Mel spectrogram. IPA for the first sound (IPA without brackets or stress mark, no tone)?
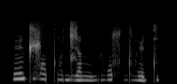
ẽ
